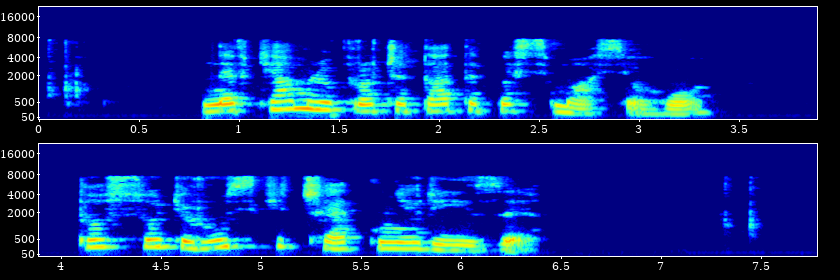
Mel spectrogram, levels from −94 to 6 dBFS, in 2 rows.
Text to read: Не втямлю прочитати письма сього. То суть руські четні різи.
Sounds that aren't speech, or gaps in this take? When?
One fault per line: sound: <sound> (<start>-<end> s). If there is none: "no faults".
no faults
